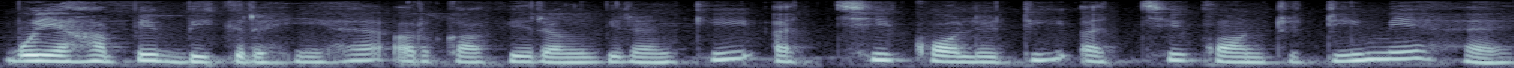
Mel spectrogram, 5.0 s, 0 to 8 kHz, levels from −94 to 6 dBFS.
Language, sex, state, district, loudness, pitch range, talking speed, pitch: Hindi, female, Chhattisgarh, Raipur, -19 LUFS, 180-235 Hz, 190 wpm, 205 Hz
